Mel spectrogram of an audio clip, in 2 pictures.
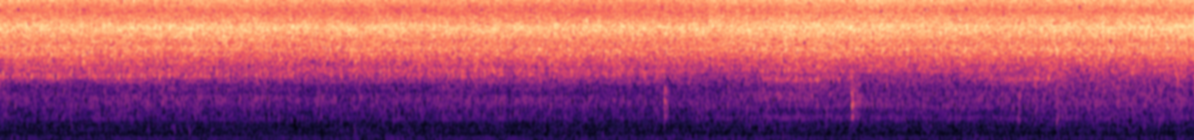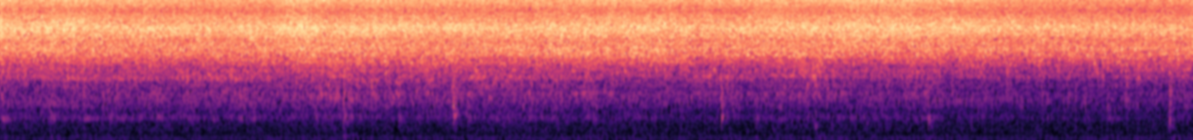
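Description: Two whole pigeons frying in hot oil in an aluminium pot, a steady high sizzling hiss, with a few faint clicks as a slotted spatula turns them.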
